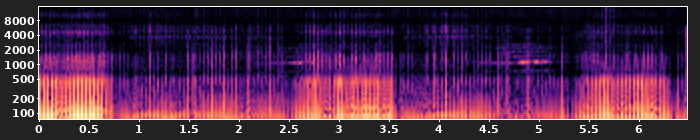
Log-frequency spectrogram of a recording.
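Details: Cat living in the countryside purring up close, a low throaty rumble in three long swelling phases separated by short quieter breaks, a faint thin squeak near the end.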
